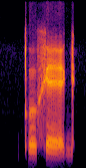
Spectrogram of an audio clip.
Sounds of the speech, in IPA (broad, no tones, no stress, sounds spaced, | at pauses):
kʼ o x ɛ ɡ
